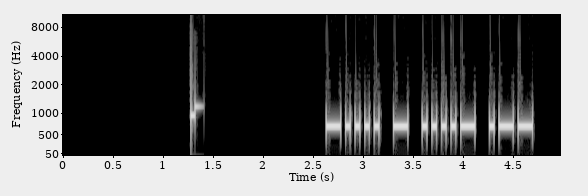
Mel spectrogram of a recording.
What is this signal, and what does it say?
Morse code, heard as a keyed tone, about 25 wpm, 700 Hz. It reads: 6T4W
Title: Four Challenging Letter-Number Combinations 25wpm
